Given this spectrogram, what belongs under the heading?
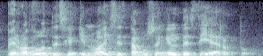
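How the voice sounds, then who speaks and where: A preacher doing a fed-up old prophet. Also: male voice, high-pitched, quick pace, a little mellow, reverberant, pitched above the performer's own voice, lightly acted. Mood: exasperated. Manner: complaining, fed-up pleading. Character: exasperated old male desert prophet-leader.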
